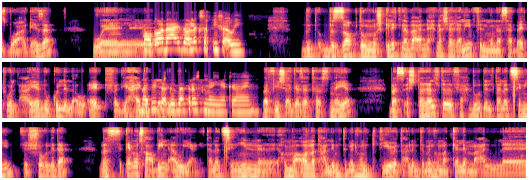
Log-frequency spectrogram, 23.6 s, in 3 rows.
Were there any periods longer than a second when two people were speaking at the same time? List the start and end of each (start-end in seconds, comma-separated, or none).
none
